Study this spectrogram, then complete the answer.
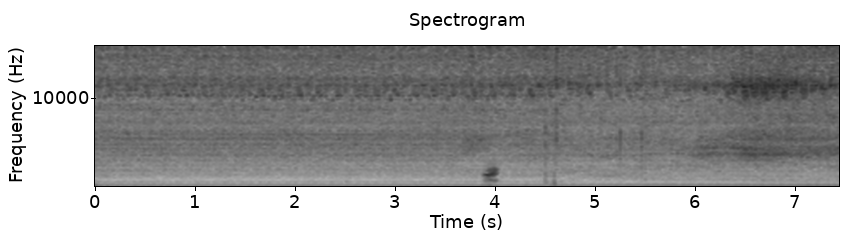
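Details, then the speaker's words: Van at idle after a misfire repair with new spark plug wires: steady, even low idle with no stumble or skip; engine running smoothly. "So, let's start this up. Shouldn't have a misfire anymore."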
